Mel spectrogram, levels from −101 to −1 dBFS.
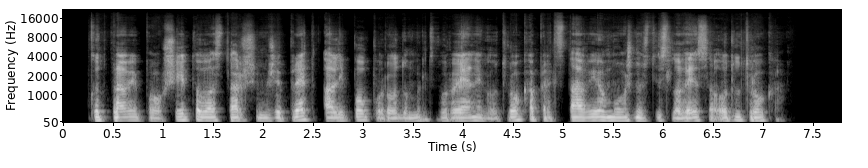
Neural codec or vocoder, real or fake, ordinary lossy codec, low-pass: codec, 44.1 kHz, 7.8 kbps, Pupu-Codec; fake; none; 19.8 kHz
